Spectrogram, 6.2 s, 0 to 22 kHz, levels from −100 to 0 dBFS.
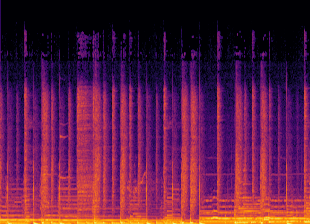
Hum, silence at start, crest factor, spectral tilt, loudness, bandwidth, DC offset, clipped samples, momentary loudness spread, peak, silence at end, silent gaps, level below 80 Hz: none; 0 s; 12 dB; -7 dB/octave; -14 LUFS; 14 kHz; under 0.1%; under 0.1%; 4 LU; 0 dBFS; 0 s; none; -18 dBFS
